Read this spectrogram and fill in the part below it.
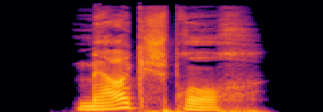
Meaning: mnemonic
- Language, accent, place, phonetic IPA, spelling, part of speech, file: German, Germany, Berlin, [ˈmɛʁkˌʃpʁʊx], Merkspruch, noun, De-Merkspruch.ogg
